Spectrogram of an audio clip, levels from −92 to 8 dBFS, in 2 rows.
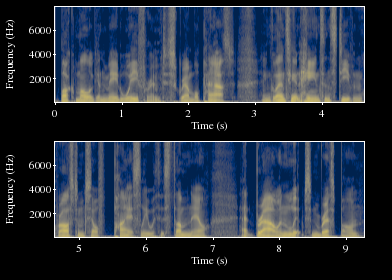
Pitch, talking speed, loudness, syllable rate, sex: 80 Hz, 175 wpm, -20 LUFS, 4.8 syllables/s, male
